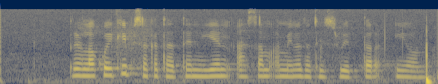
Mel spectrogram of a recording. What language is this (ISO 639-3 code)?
jav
